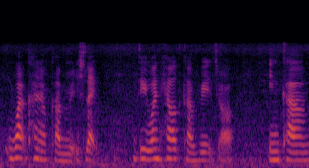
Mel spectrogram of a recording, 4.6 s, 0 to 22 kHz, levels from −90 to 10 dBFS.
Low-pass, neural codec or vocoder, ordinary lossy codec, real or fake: none; none; none; real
